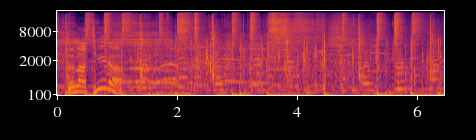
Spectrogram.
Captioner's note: audience cheering and applauding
